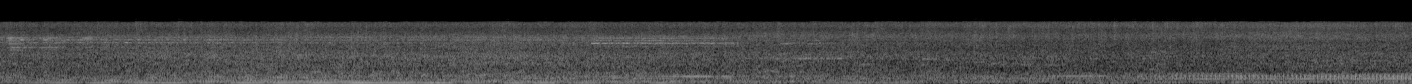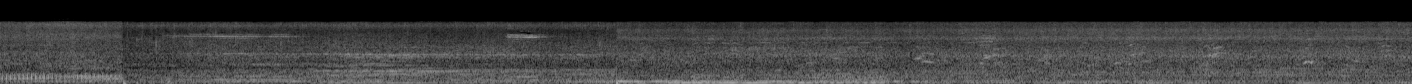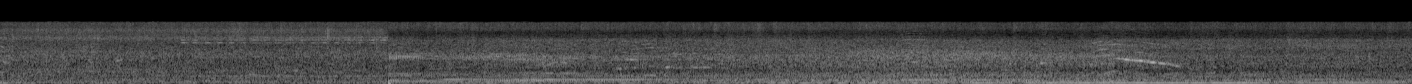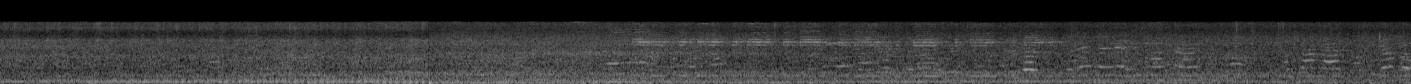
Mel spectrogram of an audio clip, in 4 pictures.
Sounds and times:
Rain on surface: 0:00.0 - 0:56.4
Speech: 0:21.6 - 0:29.6, 0:34.2 - 0:35.6, 0:38.6 - 0:40.5, 0:48.4 - 0:56.4.

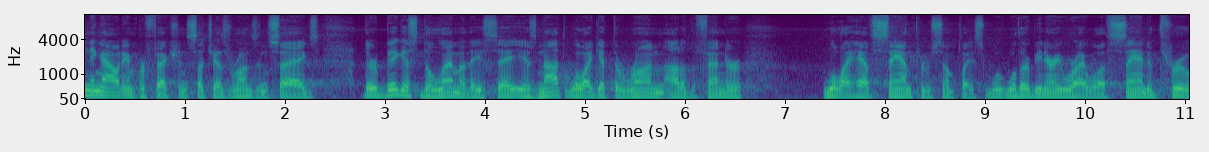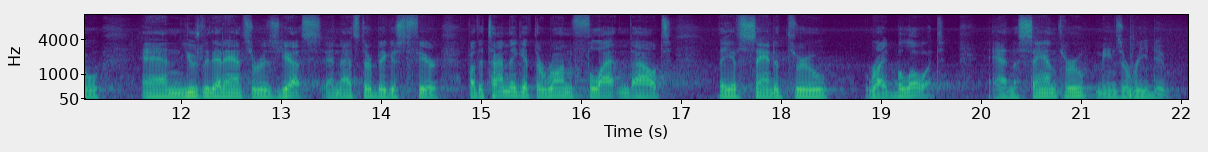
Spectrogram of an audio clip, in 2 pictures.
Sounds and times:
Speech: 0:00.0 - 0:06.6, 0:07.4 - 0:22.0.

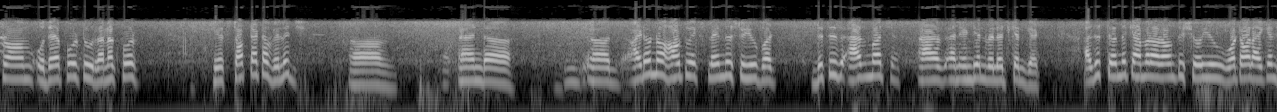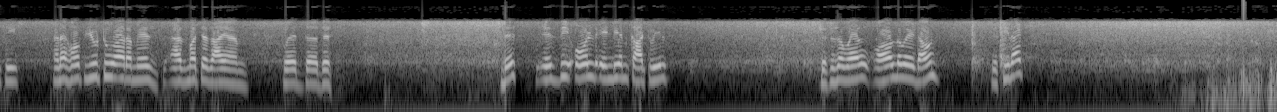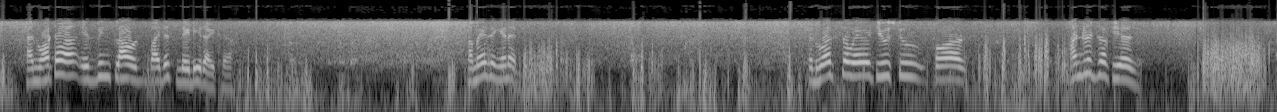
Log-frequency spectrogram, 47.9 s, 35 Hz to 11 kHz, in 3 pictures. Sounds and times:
Speech: 0:00.0 - 0:01.8, 0:02.7 - 0:03.8, 0:04.4 - 0:05.0, 0:05.6 - 0:06.4, 0:07.0 - 0:13.0, 0:13.6 - 0:20.2, 0:22.2 - 0:24.4, 0:26.2 - 0:27.8, 0:28.4 - 0:28.8, 0:32.2 - 0:34.9, 0:37.8 - 0:38.4, 0:42.0 - 0:44.0, 0:45.3 - 0:46.2.

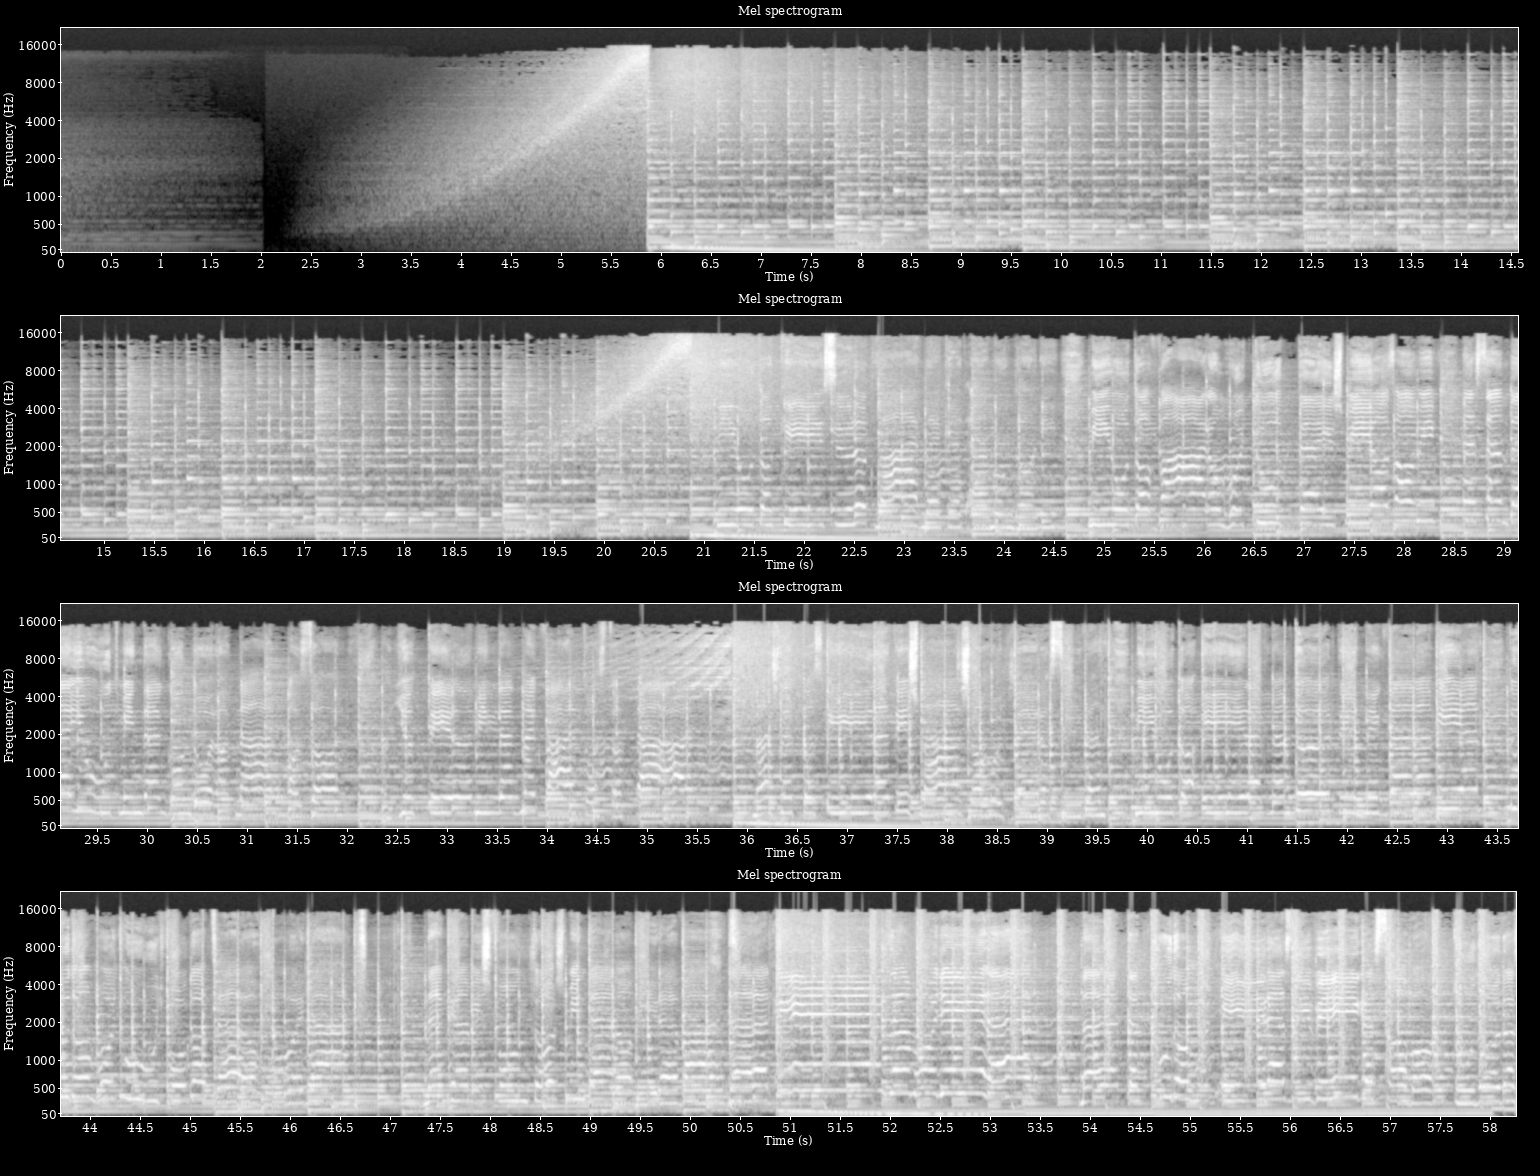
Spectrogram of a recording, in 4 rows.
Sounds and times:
Music: 0:00.0 - 0:02.1, 0:04.2 - 0:58.2.

